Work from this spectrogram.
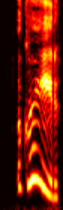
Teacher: If your pitch goes up, agreed, you sound like you're asking a question. You sound unsure.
